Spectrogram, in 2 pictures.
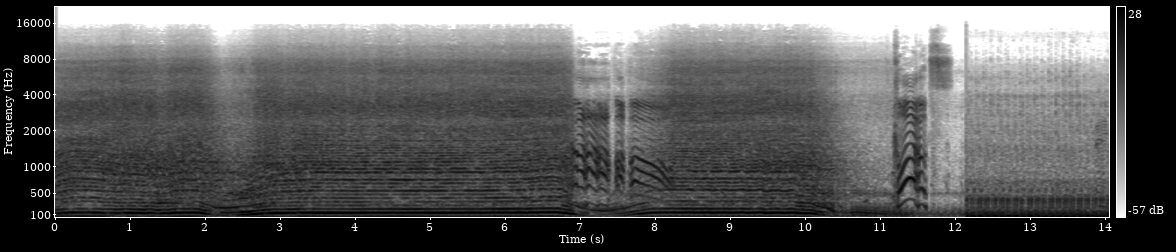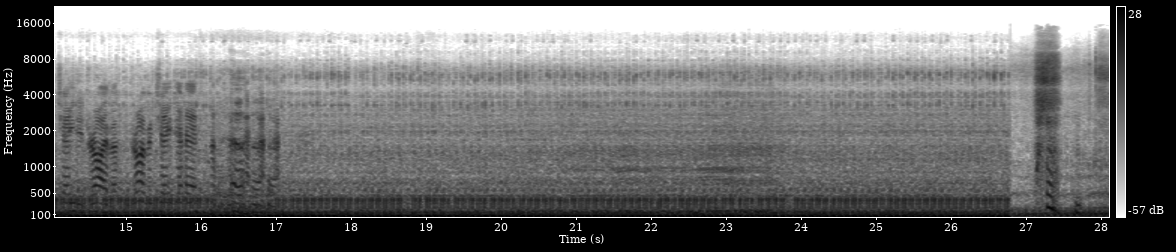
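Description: Side-by-side UTV engine revving hard on a steep dirt hill climb, its pitch rising and dropping several times over about twelve seconds. Then a steady low engine drone heard from inside a UTV cab as it moves slowly along a trail.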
